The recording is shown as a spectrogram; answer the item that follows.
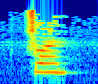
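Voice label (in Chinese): "砖", Mandarin Chinese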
